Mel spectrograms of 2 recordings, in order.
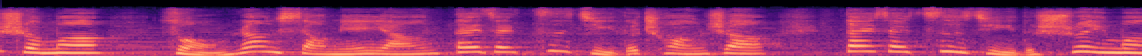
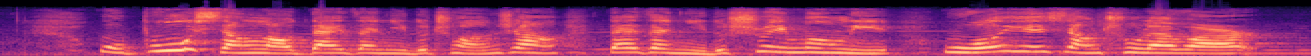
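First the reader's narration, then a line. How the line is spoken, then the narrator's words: Loud. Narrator (Chinese): 小绵羊也大声说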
